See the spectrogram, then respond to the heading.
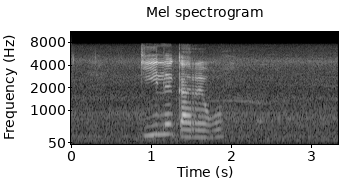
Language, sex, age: Northern Sotho, female, 20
